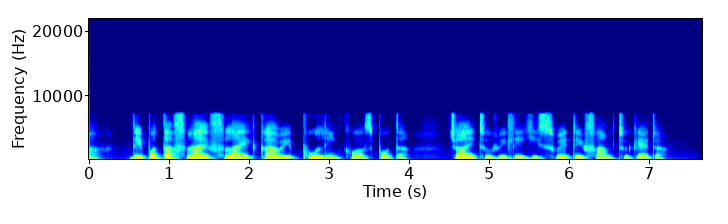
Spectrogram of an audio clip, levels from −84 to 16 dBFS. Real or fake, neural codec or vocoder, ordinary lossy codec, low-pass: fake; codec, 16 kHz, about 1 kbps, DyCAST, with the encoder's durations; MP3, 96 kbps; 7.2 kHz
